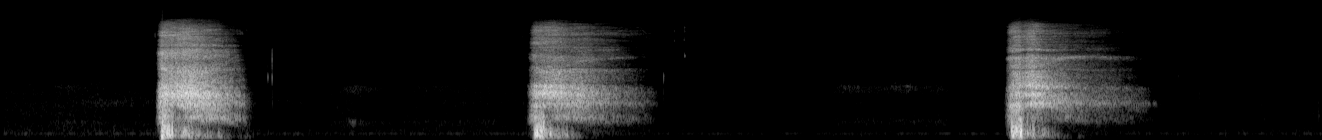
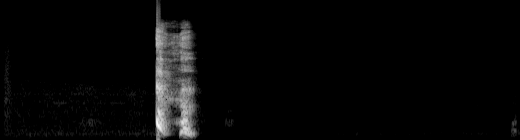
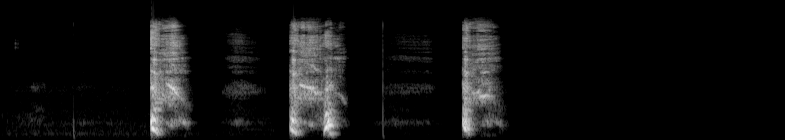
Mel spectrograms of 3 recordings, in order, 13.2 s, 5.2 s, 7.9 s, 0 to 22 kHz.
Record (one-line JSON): {"exhalation_length": "13.2 s", "exhalation_amplitude": 30552, "exhalation_signal_mean_std_ratio": 0.29, "cough_length": "5.2 s", "cough_amplitude": 32768, "cough_signal_mean_std_ratio": 0.14, "three_cough_length": "7.9 s", "three_cough_amplitude": 30397, "three_cough_signal_mean_std_ratio": 0.25, "survey_phase": "beta (2021-08-13 to 2022-03-07)", "age": "45-64", "gender": "Female", "wearing_mask": "No", "symptom_runny_or_blocked_nose": true, "smoker_status": "Never smoked", "respiratory_condition_asthma": true, "respiratory_condition_other": false, "recruitment_source": "Test and Trace", "submission_delay": "1 day", "covid_test_result": "Positive", "covid_test_method": "RT-qPCR", "covid_ct_value": 20.9, "covid_ct_gene": "ORF1ab gene", "covid_ct_mean": 21.5, "covid_viral_load": "88000 copies/ml", "covid_viral_load_category": "Low viral load (10K-1M copies/ml)"}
